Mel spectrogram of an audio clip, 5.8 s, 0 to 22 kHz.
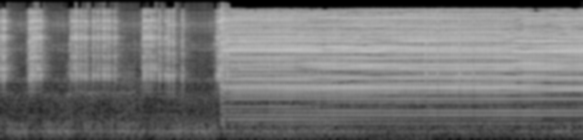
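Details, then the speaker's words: Late-1960s/early-1970s Sankyo Seiki mechanical digital rolling clock. The alarm buzzer is driven off the motor winding. A few handling clicks, then a sharp, high, steady, unbroken buzz. Normal alarm buzz. "So yeah, it just runs off this. It runs off the motor winding. That's all it does."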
